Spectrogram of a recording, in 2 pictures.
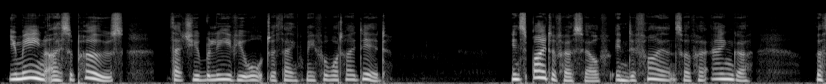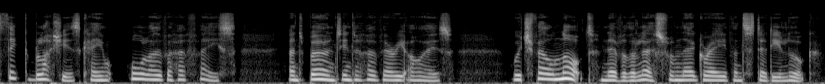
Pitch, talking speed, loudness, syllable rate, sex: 205 Hz, 170 wpm, -18 LUFS, 5.4 syllables/s, female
